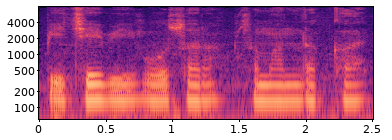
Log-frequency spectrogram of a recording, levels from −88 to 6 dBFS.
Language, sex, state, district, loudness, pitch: Hindi, male, Uttar Pradesh, Saharanpur, -16 LUFS, 135 Hz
